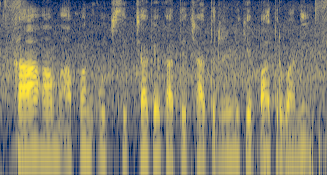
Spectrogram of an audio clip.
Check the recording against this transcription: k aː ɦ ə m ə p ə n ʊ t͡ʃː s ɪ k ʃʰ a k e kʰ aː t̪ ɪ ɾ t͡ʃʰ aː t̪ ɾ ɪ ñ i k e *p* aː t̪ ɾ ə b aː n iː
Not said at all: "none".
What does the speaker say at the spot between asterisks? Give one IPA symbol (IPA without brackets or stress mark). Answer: p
